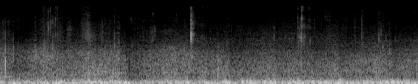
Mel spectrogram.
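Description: Wind buffeting the microphone: an irregular low rumble, with a few faint clicks.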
